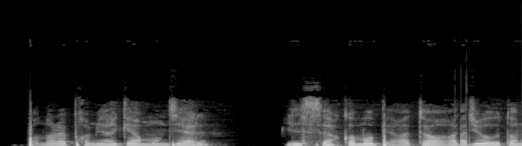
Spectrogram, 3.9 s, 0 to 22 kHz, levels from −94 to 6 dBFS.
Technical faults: chunks out of order

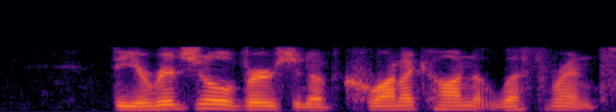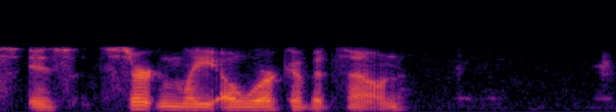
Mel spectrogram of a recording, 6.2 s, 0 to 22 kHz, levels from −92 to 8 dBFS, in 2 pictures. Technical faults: none

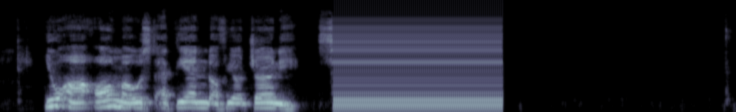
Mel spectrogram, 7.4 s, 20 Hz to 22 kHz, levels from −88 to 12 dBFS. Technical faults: system hang loop

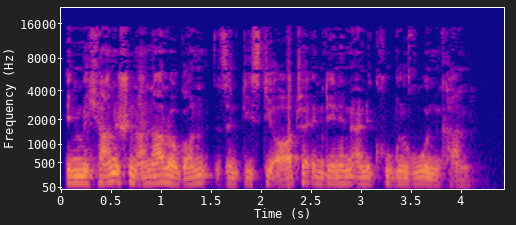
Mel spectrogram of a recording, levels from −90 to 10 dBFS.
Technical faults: electrical switching spike

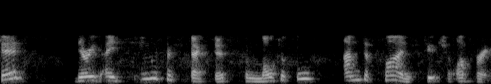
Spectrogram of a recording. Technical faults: lost AMR speech frames

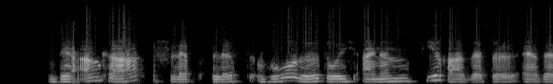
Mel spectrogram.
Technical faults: block size mismatch (padded); repeated packet loss (robotic sound); call bitrate drop

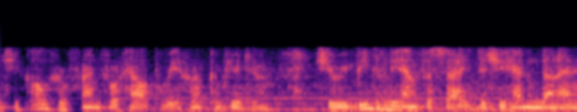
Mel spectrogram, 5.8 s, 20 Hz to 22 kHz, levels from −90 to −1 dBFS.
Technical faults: GSM full-rate codec

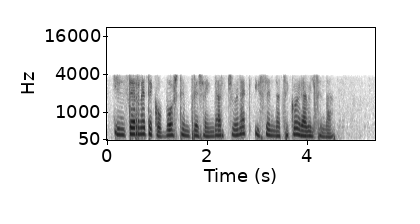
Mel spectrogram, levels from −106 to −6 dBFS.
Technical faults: G.729 codec

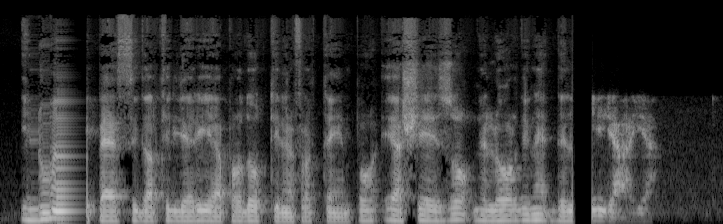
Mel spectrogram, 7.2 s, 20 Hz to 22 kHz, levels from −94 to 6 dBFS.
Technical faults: burst of packet loss; long network dropout; input switched to a poorer device

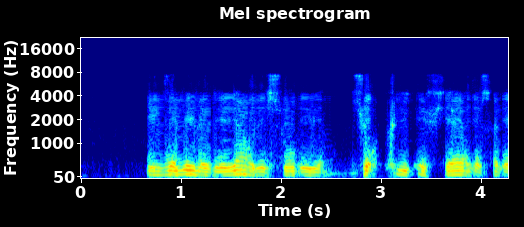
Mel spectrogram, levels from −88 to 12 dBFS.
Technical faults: Speex codec

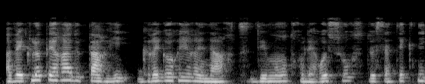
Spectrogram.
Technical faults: none

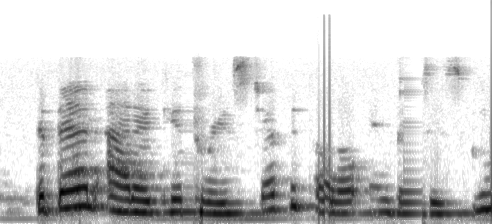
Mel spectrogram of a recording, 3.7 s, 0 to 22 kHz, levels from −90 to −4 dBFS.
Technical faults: burst of packet loss; chunks out of order

